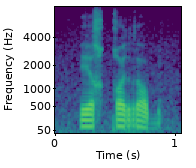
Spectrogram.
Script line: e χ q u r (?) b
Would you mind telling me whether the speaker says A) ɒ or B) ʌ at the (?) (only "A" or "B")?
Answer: A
